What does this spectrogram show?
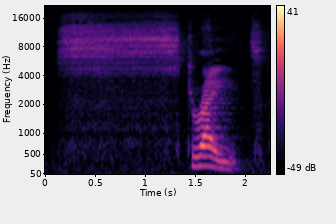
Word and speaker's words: straight: Straight. Straight, como si fuera S-T-R-E-I-T.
